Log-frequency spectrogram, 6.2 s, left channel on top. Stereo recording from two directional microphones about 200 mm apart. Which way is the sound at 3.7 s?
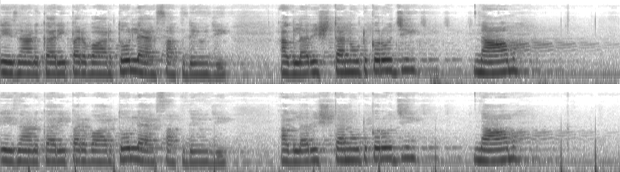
5° left (ahead or behind).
